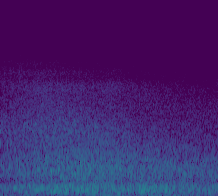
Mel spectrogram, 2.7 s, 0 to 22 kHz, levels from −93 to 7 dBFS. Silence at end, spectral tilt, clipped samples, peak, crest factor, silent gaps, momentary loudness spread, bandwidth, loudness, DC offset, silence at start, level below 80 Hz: 0 s; -7 dB/octave; under 0.1%; -40 dBFS; 14 dB; none; 5 LU; 11.5 kHz; -54 LUFS; under 0.1%; 0 s; -66 dBFS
